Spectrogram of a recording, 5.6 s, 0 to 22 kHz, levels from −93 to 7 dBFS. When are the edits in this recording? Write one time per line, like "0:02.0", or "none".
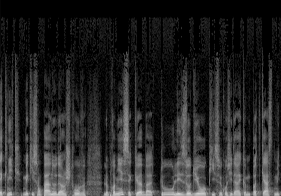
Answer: none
